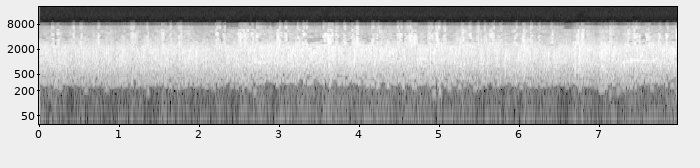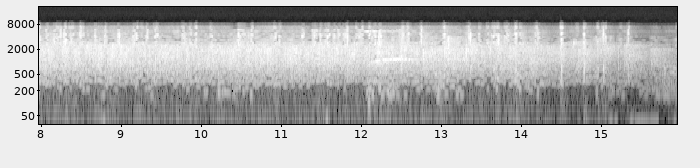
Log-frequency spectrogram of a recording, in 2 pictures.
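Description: Audience applauding: dense, steady clapping that thins out and dies away over the last couple of seconds.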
